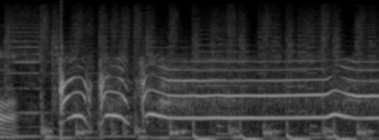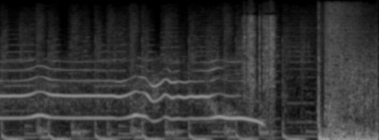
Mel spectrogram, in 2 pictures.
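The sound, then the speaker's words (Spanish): A long, loud shout held for about five seconds, given as a birthday greeting on a radio show, over a fast, steady rat-a-tat of low bursts like machine-gun fire, ending with a brief burst of harsh noise. “Mejor un grito ametralladora para el cumpleañero.”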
